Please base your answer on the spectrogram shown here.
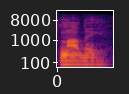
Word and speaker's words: Mahdi: How do you pronounce his name? Shaban Sharif Mahdi or Mahdi? Shaban Sharif Mahdi.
